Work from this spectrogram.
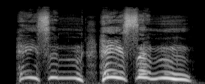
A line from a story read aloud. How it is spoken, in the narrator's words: groaned Tecotl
